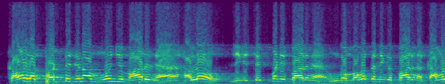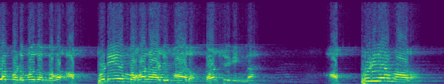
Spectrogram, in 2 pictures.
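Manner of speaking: high, insistent preaching voice; emphatic preaching. Real, not acted. Preacher warning congregation that worry changes faces, high insistent preaching.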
